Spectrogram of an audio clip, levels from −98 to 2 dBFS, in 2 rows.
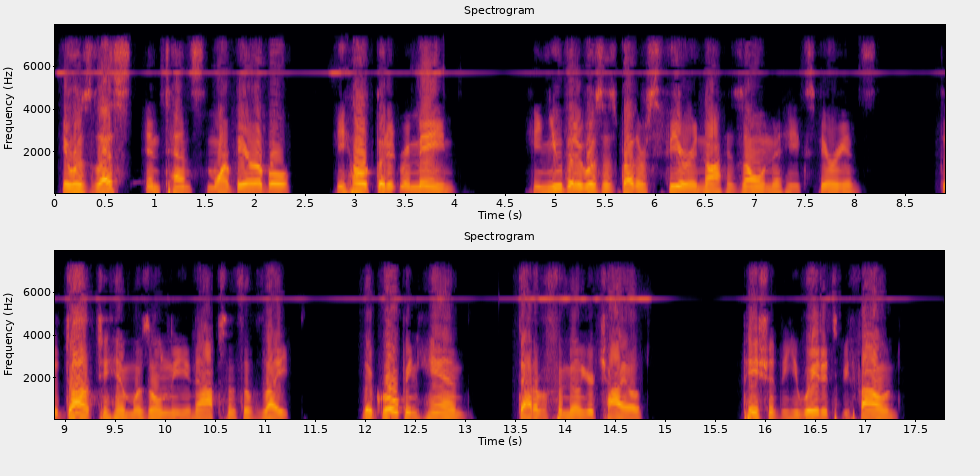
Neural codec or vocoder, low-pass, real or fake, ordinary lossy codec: none; 7.2 kHz; real; AAC, 48 kbps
